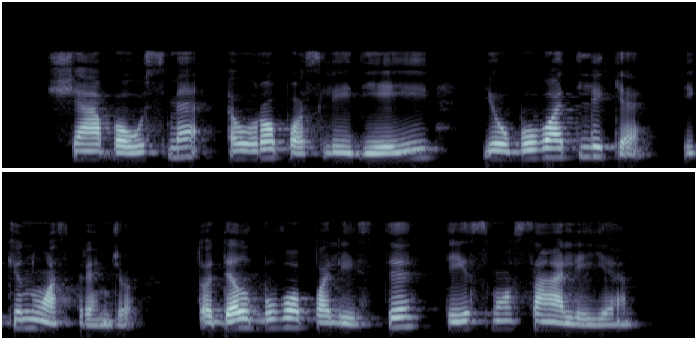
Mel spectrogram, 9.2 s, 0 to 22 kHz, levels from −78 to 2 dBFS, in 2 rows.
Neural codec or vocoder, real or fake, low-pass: none; real; 7.2 kHz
